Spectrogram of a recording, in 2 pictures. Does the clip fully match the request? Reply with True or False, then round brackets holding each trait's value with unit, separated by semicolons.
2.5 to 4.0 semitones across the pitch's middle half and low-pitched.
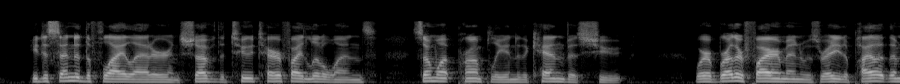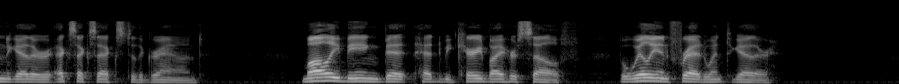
True (3.6 semitones; 125 Hz)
